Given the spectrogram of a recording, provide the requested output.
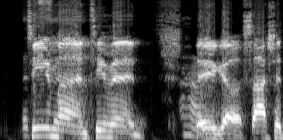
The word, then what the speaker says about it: Timan: With that, let me bring in director filmmaker Sasha Thyman. Hi Sasha, welcome. Hey. Hi. It's actually pronounced Teeman, but Teeman.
